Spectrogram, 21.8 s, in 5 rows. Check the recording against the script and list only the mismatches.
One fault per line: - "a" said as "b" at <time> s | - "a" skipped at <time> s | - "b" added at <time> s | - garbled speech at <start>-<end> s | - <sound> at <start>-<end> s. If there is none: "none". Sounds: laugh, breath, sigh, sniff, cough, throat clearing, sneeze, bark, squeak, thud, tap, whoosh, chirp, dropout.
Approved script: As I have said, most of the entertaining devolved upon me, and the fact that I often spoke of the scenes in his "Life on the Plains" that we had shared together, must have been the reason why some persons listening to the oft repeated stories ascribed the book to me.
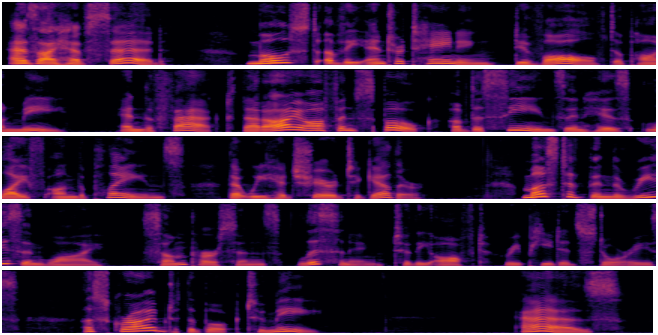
- "As" added at 20.9 s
